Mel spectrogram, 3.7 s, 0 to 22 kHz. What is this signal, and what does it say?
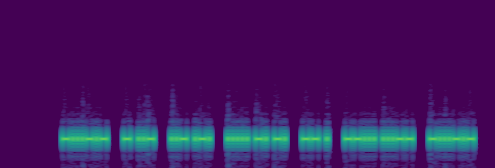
Morse code, heard as a keyed tone, about 67 wpm, 700 Hz. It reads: <BK> TU UR 5NN ME 73 <BK>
